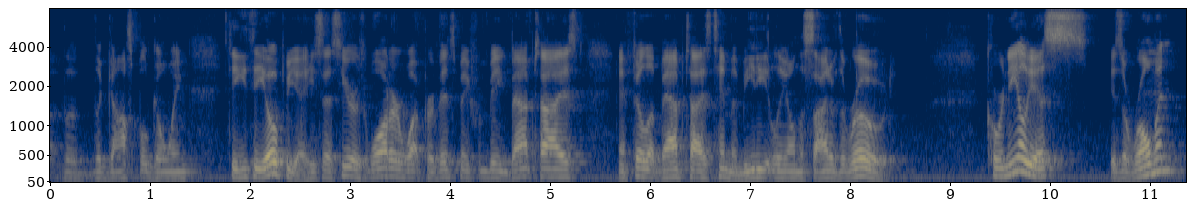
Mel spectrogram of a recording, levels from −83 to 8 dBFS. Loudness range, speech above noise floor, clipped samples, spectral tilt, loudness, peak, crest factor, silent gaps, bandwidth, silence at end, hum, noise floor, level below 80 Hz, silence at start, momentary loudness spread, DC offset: 3 LU; 26 dB; under 0.1%; -4.5 dB/octave; -33 LUFS; -14 dBFS; 20 dB; none; 8 kHz; 0 s; none; -59 dBFS; -66 dBFS; 0 s; 15 LU; under 0.1%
